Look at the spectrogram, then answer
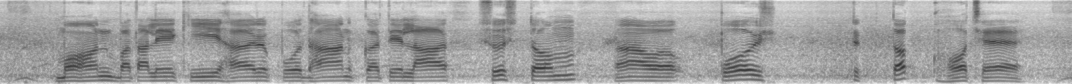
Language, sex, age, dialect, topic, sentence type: Magahi, male, 18-24, Northeastern/Surjapuri, agriculture, statement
